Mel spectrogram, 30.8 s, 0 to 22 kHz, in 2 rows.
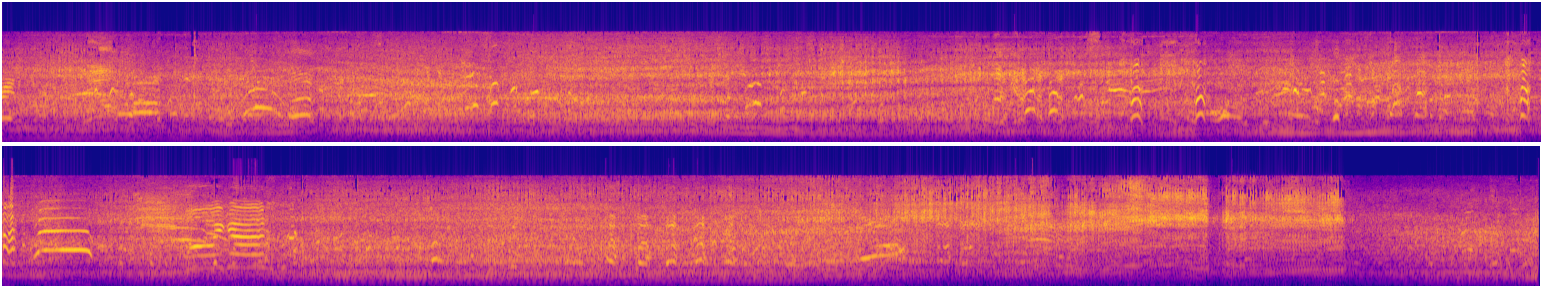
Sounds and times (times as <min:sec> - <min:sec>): Truck: 0:00.0 - 0:30.7.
